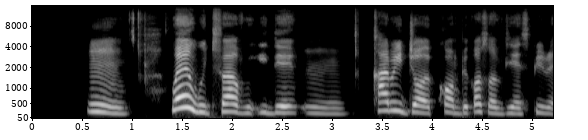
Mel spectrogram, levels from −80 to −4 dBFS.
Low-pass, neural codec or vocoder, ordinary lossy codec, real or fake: 14.4 kHz; autoencoder, 48 kHz, 32 numbers a frame, DAC-VAE, trained on Japanese speech; none; fake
